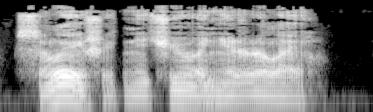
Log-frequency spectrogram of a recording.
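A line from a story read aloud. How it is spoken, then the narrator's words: Calm. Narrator (Russian): Паркинс Гелеспи ... спокойно произнес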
